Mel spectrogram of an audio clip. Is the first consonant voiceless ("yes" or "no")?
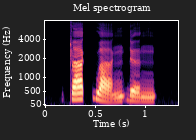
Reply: yes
